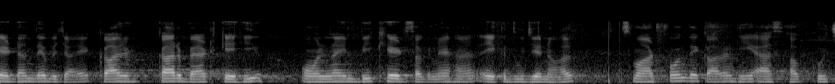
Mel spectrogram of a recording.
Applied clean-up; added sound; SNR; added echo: none; none; none; none.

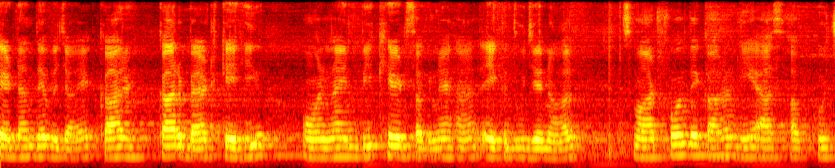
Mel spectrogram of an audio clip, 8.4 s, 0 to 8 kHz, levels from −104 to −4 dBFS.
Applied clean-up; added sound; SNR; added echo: none; none; none; reverberation time 0.2 s.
